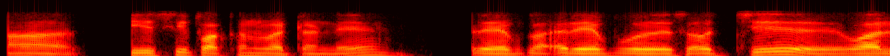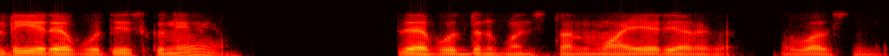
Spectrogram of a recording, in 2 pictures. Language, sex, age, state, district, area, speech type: Telugu, male, 18-30, Andhra Pradesh, N T Rama Rao, urban, conversation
